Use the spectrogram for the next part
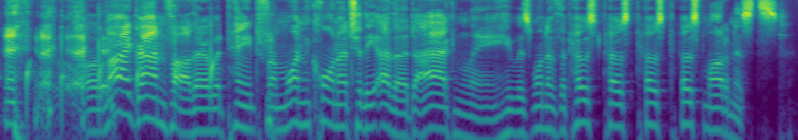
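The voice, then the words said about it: Exaggerated upper-class British accent. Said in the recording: “this communist voice ... accent, which has no origin ... lampooning ... Average British, upper-class British ... speaking in a way that they're trying desperately to make it sound important”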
